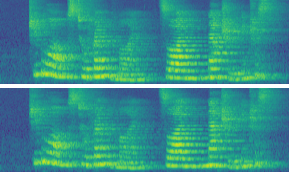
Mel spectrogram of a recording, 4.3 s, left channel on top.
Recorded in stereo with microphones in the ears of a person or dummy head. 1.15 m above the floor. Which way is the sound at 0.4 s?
40° left (ahead or behind).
